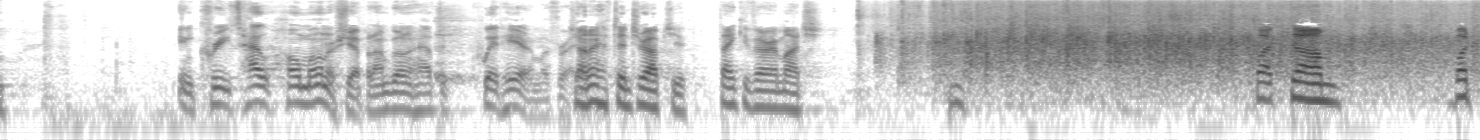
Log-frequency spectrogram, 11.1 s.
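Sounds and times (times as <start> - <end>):
speech: 1.3 - 7.4, 9.4 - 10.2
audience applause: 6.4 - 11.0.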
